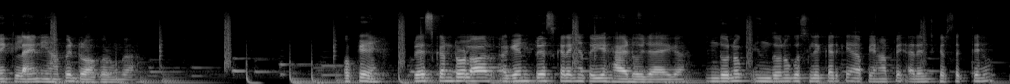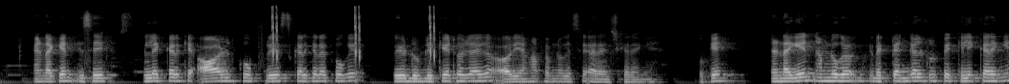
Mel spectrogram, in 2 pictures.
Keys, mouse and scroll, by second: 0.0 click, 0.8 click, 1.6 shift+click, 2.4 shift+click, 2.8 ctrl+;, 5.5 ctrl+r, 6.1 click, 6.8-7.4 drag, 7.8 Down, 9.1 Right, 13.4-14.1 alt+drag, 19.1-20.1 drag.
